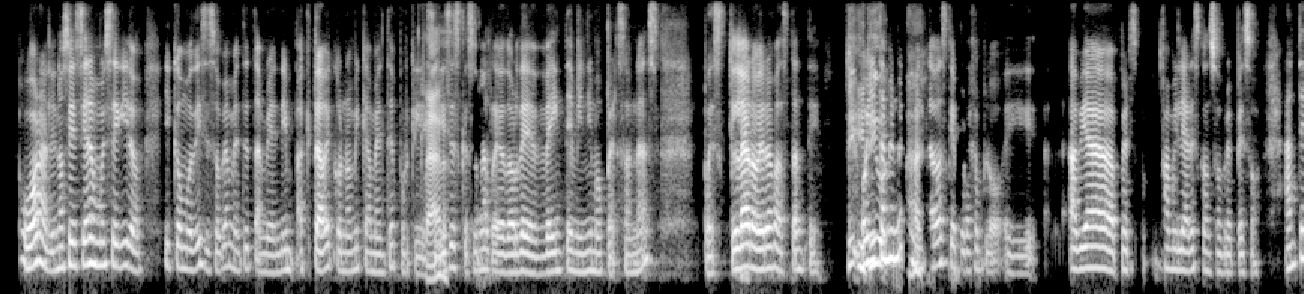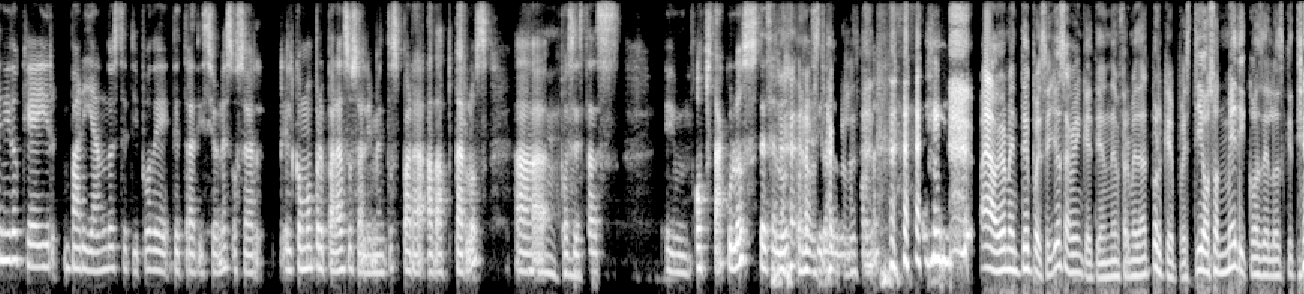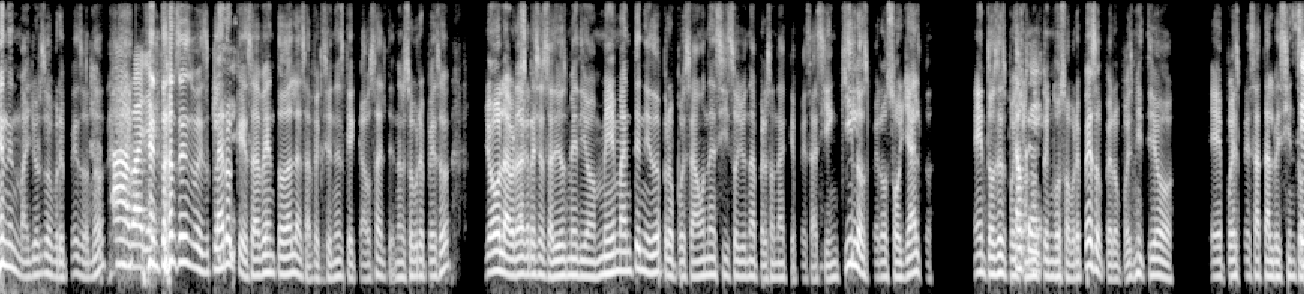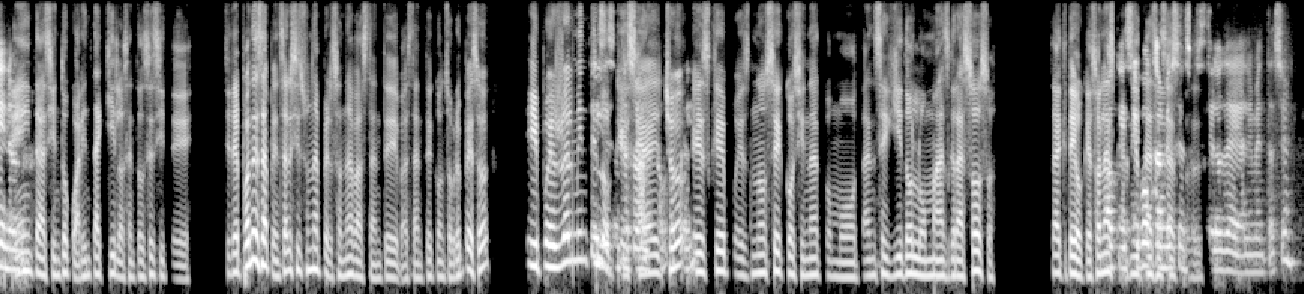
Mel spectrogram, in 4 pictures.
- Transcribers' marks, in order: other background noise; chuckle; laughing while speaking: "Obstáculos"; laugh; chuckle; laughing while speaking: "tienen"; laughing while speaking: "Entonces"; chuckle
- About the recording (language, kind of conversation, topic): Spanish, podcast, ¿Qué papel tienen las tradiciones en tus comidas?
